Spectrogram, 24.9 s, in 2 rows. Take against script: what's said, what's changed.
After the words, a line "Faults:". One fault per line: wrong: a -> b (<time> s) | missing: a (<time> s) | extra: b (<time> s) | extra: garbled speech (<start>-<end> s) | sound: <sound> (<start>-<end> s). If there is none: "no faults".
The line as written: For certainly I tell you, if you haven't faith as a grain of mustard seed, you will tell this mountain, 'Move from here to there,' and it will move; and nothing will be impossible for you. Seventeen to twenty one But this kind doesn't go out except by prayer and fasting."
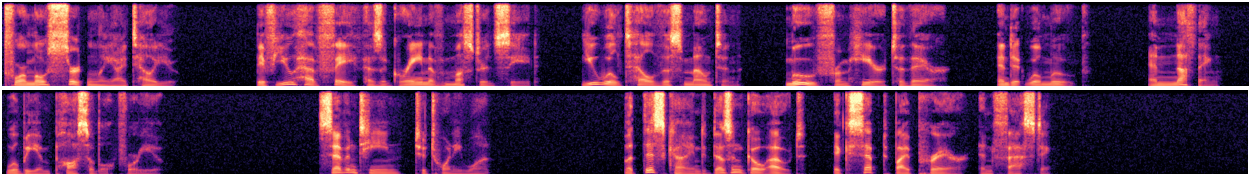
For most certainly I tell you, if you have faith as a grain of mustard seed, you will tell this mountain, 'Move from here to there,' and it will move; and nothing will be impossible for you. Seventeen to twenty one But this kind doesn't go out except by prayer and fasting."
Faults:
extra: most (0.2 s)
wrong: haven't -> have (2.9 s)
